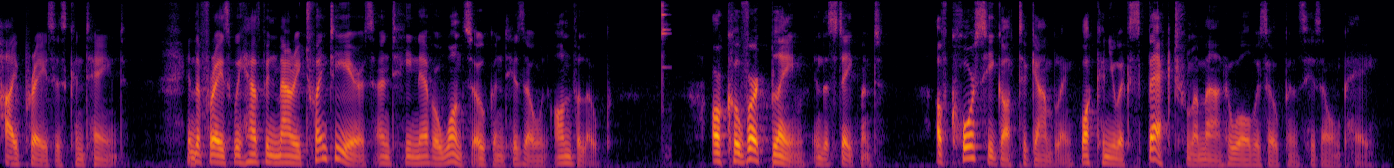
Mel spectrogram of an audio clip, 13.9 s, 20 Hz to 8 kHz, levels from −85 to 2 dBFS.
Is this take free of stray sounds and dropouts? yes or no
no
